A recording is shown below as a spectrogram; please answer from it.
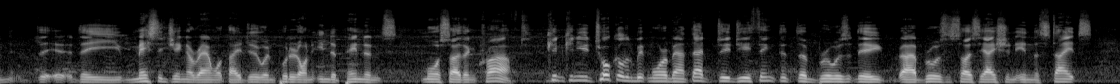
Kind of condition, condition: setting, busy venue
